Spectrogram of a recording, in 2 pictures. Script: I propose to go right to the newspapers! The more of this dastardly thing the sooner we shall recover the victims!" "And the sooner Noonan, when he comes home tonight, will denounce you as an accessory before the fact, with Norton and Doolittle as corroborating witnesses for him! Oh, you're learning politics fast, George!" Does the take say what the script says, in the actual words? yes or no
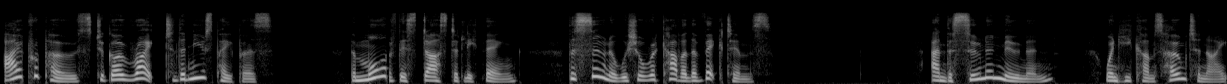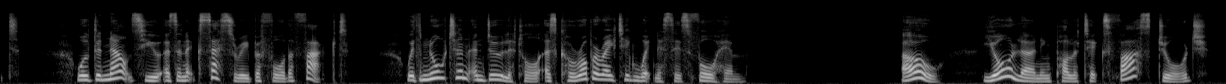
yes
